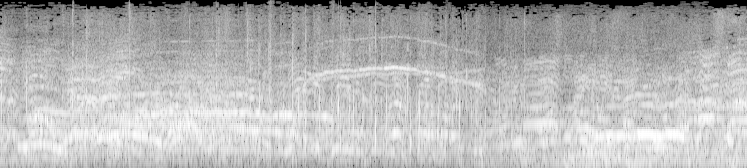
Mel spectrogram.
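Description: A crowd of men and women cheers and shouts loudly outdoors.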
